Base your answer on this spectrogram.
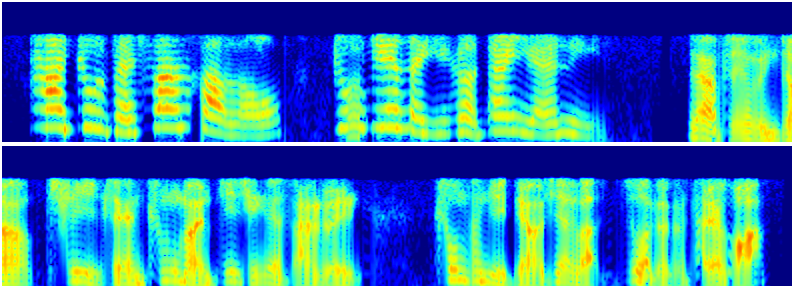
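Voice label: TWELP 400 bps Vocoder, Chinese speech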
